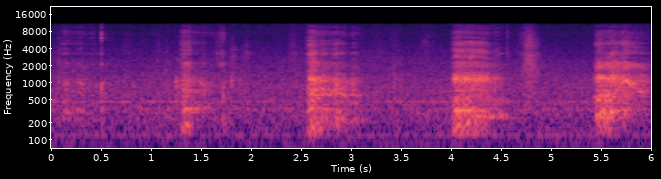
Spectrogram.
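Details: Dog on day 3 of coughing and vomiting clear fluid gives a series of harsh, hacking coughs with retching, each burst separated by quiet pauses; coughing and retching.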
